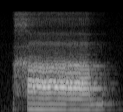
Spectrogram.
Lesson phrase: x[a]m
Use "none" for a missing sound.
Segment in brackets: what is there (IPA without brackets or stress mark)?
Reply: aː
